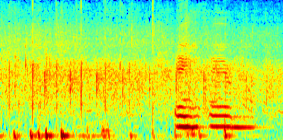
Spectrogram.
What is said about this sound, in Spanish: así que lo vamos a aplaudir bien fuerte, que es nuestra webmaster.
